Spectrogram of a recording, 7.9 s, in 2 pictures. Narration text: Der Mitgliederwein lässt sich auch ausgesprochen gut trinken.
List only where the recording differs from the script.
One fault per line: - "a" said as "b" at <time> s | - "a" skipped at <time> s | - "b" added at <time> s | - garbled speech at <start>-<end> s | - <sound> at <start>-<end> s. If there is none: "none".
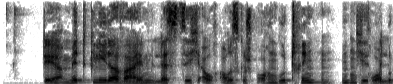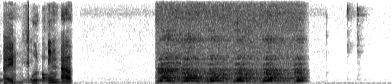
- garbled speech at 3.4-4.7 s
- bark at 5.5-7.0 s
